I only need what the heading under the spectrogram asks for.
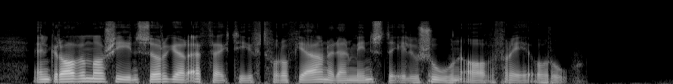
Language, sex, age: Norwegian, male, 47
